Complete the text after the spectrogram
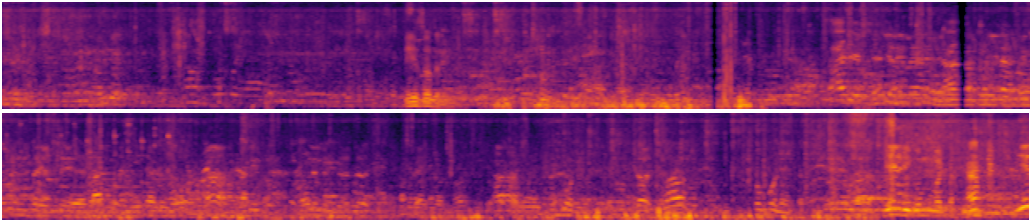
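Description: Several men talk and murmur nearby, outdoors.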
